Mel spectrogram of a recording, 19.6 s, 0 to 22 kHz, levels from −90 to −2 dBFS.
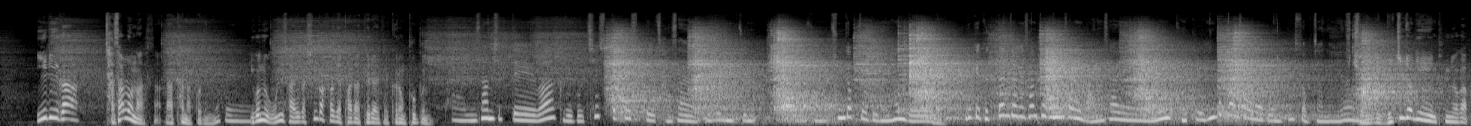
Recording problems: machinery noise; very loud; throughout; 3 dB above the speech

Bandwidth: 14.5 kHz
